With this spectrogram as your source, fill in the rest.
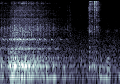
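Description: A sewing machine stitches a salwar in a short, close burst of whirring that fades out after about a second, followed by quiet handling sounds and a brief clatter.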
